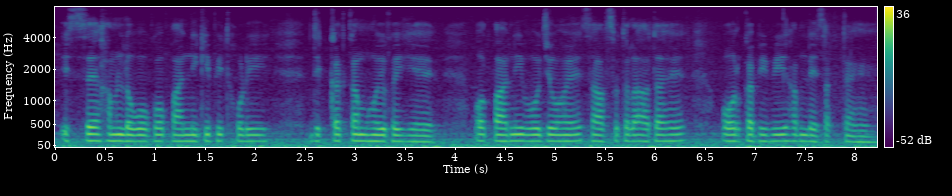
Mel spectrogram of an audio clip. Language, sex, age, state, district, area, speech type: Urdu, male, 18-30, Delhi, Central Delhi, urban, spontaneous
